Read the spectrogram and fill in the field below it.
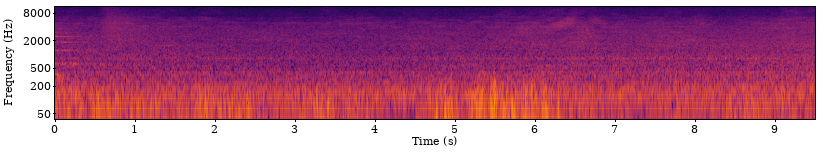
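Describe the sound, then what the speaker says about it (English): An American Airlines A321neo taxiing at Boston Logan Airport toward runway 22 right, its engine noise a steady moderate rumble with a slight swell in the middle, no talking. "We have American Airlines and A321neo heading up to 22 right."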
